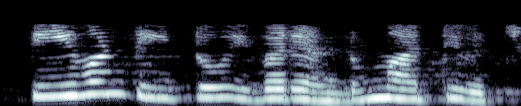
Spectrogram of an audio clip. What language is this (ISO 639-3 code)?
mal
